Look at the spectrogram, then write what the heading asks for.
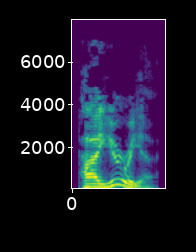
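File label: "pyuria", British English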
